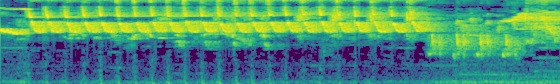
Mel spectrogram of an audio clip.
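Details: Flycatcher (sikatan londo) sings a rapid, high, chattering run of sharp notes, about three per second, ending in a few lower slurred whistles; used as a master song for other songbirds.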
